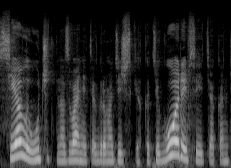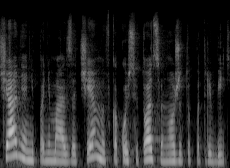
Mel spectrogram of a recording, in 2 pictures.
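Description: A woman with an ordinary speaking voice, medium pitch and ordinary pitch variation, in a dry, close sound with no echo. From Yaroslavl, central Russia. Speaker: teacher of Russian as a foreign language. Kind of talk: interview.

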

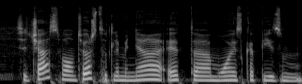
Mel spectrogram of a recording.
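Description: In a very clean recording with a silent background and a dry, close sound with no echo, a woman uses a normal speaking voice at a medium pitch, a moderate pace and fairly even intonation. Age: 20s. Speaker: technical writer and volunteer. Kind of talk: recorded voice message testimony.

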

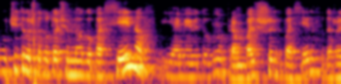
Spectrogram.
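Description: A woman talks at a fairly low pitch. Audible room echo surrounds her voice. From Russia, Nizhny Novgorod. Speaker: interview guest, mother and book blogger. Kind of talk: casual interview. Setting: call.

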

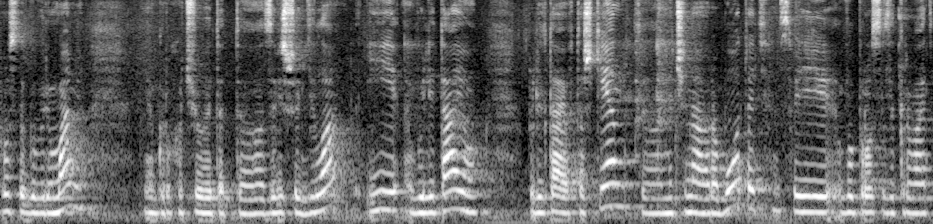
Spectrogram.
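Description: Noticeable background noise can be heard. The speaking pace is moderate. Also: woman. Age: 30s. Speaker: entrepreneur. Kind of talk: casual chat.

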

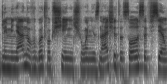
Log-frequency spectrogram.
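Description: Over clearly audible background noise, a woman talks with flat, monotone intonation. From Tyumen region, Russia. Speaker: podcast co-host. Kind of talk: casual chat.

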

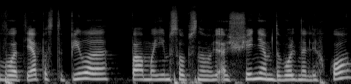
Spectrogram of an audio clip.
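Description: Recorded very cleanly against a silent background, a woman with a plain, everyday voice speaks at a moderate pace and fairly high pitch, her intonation fairly even. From Russia, Chelyabinsk (Urals). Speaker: product marketer. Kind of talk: casual interview.

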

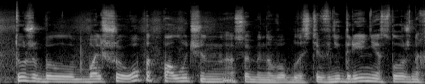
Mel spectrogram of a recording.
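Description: Noticeable background noise runs through the clip. A man speaks over it at a medium pitch. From Russia, Altai Krai (Biysk). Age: 30s. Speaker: IT company founder. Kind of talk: interview.

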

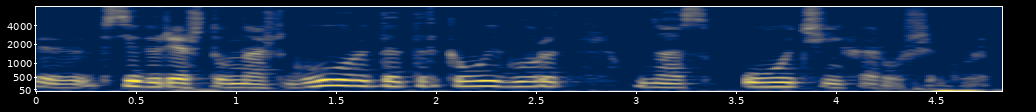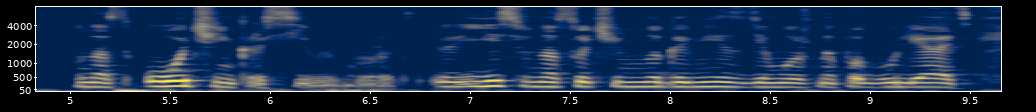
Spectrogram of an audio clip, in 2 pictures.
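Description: On a very clean recording with a silent background, a woman speaks with a very deep, low pitch, a dark, mellow tone and fairly even intonation. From Kirovo-Chepetsk, Kirov region, Russia. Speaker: music school teacher. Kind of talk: casual interview.

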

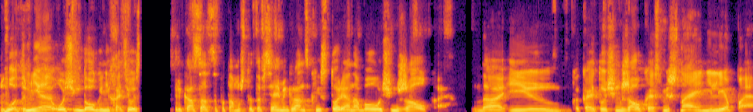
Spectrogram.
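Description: A man with an unremarkable speaking voice talks at medium pitch. His pace is moderate and his pitch variation ordinary. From Russia, Saint Petersburg. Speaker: writer and columnist. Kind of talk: casual interview chat.

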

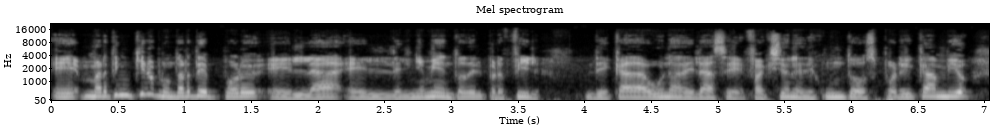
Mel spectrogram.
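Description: The man's voice is high in pitch. He keeps a moderate pace with ordinary pitch variation. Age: 20s. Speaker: radio host. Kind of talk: radio interview and news commentary. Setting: radio studio.

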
